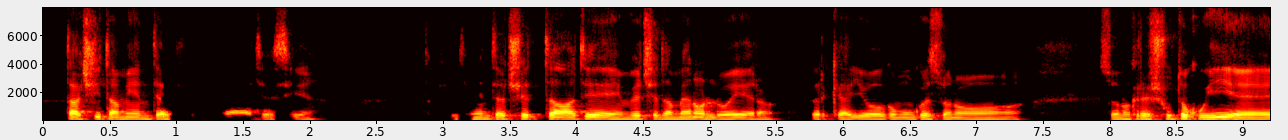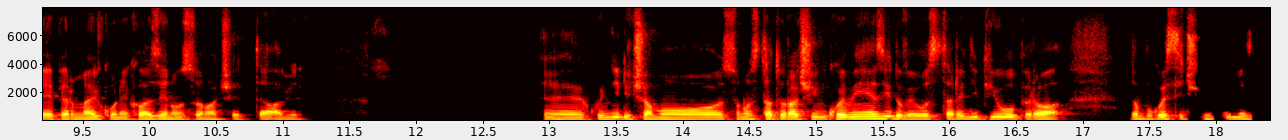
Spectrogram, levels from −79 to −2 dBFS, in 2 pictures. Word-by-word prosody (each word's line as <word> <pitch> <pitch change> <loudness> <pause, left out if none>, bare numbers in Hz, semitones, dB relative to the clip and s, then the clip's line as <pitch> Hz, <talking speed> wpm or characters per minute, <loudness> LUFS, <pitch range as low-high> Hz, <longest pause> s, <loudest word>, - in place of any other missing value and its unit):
tacitamente 130 -1 +1
accettate, - - -7
sì. 105 - -8 1.1
Tacitamente 125 -1 -6
accettate, 130 0 +3
e - - +1
invece 120 +1 -3
da 125 -1 -1
me 125 +1 -1
non 125 -3 0
lo 105 0 -1
era, 105 -1 -1 0.2
perché - - -3
io 115 +1 -1
comunque 115 +1 -3
sono 105 -3 -5 0.5
sono 115 0 -5
cresciuto 120 +3 +1
qui 130 +2 +3
e 110 0 +4
per - - +3
me 120 +1 +1
alcune 120 -1 -1
cose 120 +3 +2
non 115 -2 -3
sono 105 0 -2
accettabili. 105 0 -4 1.8
Uhm, 115 -3 -2
quindi 125 +3 -2
diciamo, 115 -2 +1
sono 125 +3 -4
stato 120 +3 +2
la 130 - +8
cinque 135 +3 +3
mesi, 150 +2 +3
dovevo 115 -7 +1
stare 115 +2 0
di 130 +2 -3
più 130 0 +1
però 120 -1 +3 0.4
dopo 120 0 -4
questi 125 0 0
cinque 125 +1 -9
mesi. 125 -1 -3
120 Hz, 145 wpm, -25 LUFS, 110-125 Hz, 1.8 s, la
